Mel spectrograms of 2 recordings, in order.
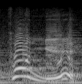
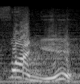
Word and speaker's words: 番禺: 廣州番禺讀番禺，千祈唔係讀成番禺。呢個番字有兩個讀音，一個係番，一個係番。表示地名嘅時候就讀番。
